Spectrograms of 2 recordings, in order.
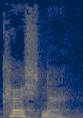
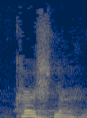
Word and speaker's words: Krishna: Krishna, okay. – Krishna. – If you want to be really cool, you turn your tongue back.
